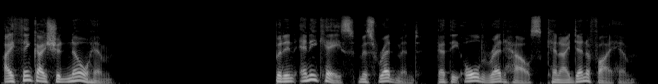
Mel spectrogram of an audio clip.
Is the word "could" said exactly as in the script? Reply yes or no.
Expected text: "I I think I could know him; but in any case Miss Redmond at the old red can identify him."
no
